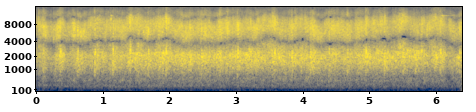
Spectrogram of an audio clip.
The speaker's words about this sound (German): Ach, das freut mich, dass Sie klatschen, ja.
